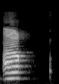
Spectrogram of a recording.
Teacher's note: صفت شدہ ہے، شدہ کی وجہ سے پہلے آواز رک جا رہی ہے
